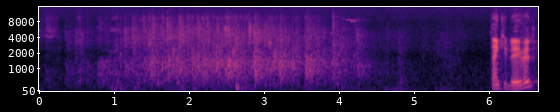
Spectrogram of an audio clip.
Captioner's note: applause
